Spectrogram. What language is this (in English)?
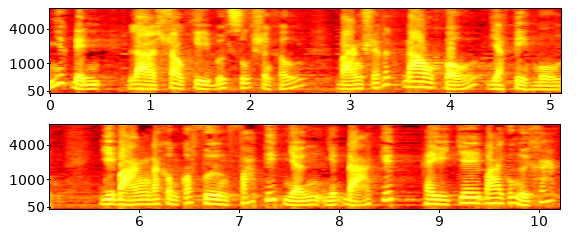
Vietnamese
